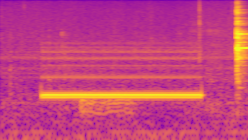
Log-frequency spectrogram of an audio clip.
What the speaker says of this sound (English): It's ringing, finally.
